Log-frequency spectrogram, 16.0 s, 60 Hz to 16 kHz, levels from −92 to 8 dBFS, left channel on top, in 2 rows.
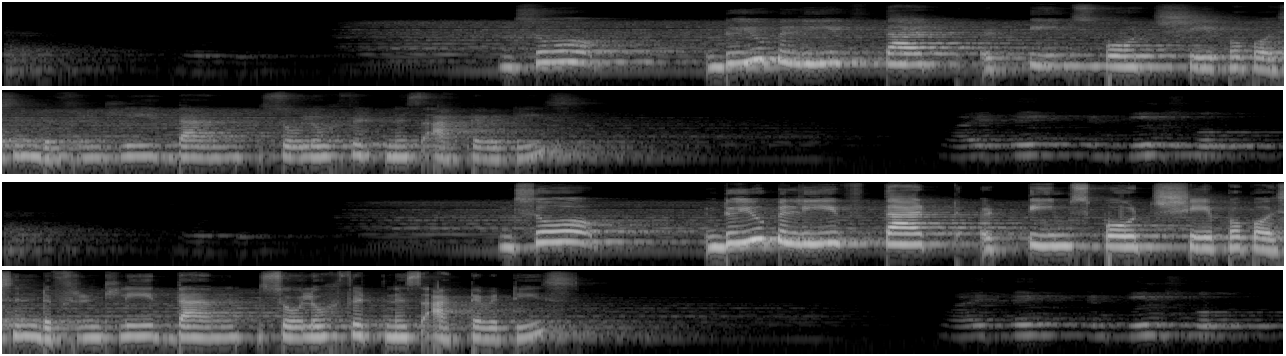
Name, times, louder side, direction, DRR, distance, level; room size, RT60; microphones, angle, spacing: sound 1, 2.1-13.1, left 1 dB, 85° left, 1.9 m, -56 dB
voice 1, 3.1-3.7 4.4-5.8 6.1-11.5, right 5 dB, 65° right, 12 dB, 0.4 m, -30 dB
voice 2, 13.9-15.6, right 2 dB, 35° right, -1 dB, 0.8 m, -51 dB
18.0 x 6.4 x 3.6 m, 2.1 s
head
